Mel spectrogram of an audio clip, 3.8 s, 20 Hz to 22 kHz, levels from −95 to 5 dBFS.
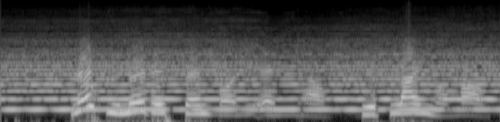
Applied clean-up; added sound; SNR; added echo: none; Bowed string instrument; 2 dB; none.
